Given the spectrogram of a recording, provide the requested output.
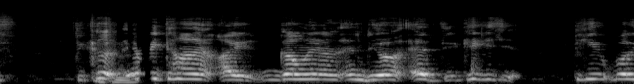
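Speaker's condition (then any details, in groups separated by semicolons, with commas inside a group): Cerebral palsy; from birth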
